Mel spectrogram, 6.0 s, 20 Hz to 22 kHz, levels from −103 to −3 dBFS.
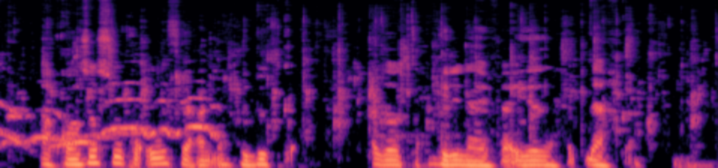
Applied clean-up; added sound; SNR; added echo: classical method Wiener filter.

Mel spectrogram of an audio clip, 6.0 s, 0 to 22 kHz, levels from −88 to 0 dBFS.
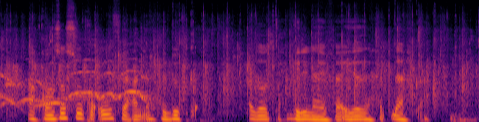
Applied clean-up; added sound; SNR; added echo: none; Applause / Cheering; 8 dB; none.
